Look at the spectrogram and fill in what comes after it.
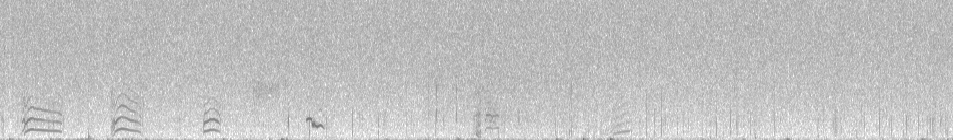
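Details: Mother cat bathing her kitten daughter; several short high mewing calls with rising-falling harmonics in the first few seconds, then sparse softer mews and licking and rustling sounds over low rumbling background.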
